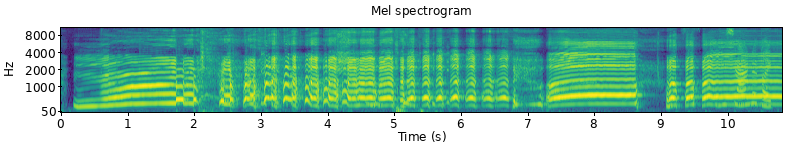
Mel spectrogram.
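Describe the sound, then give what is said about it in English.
A voice imitates a cow with long, drawn-out moo sounds that open and return near the end, separated by bursts of choppy, breathy laughter. “You sounded like that cow.”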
